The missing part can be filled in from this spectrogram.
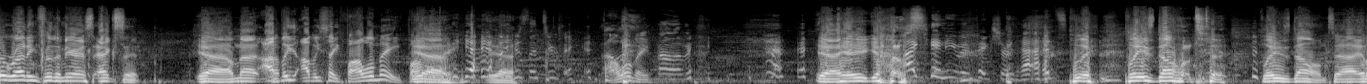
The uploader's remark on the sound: LIVE at J’Town’s Grill. RWRC Radio on 95.3 The Ticket/AM-970, Ritter Communications Tubetown 21!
